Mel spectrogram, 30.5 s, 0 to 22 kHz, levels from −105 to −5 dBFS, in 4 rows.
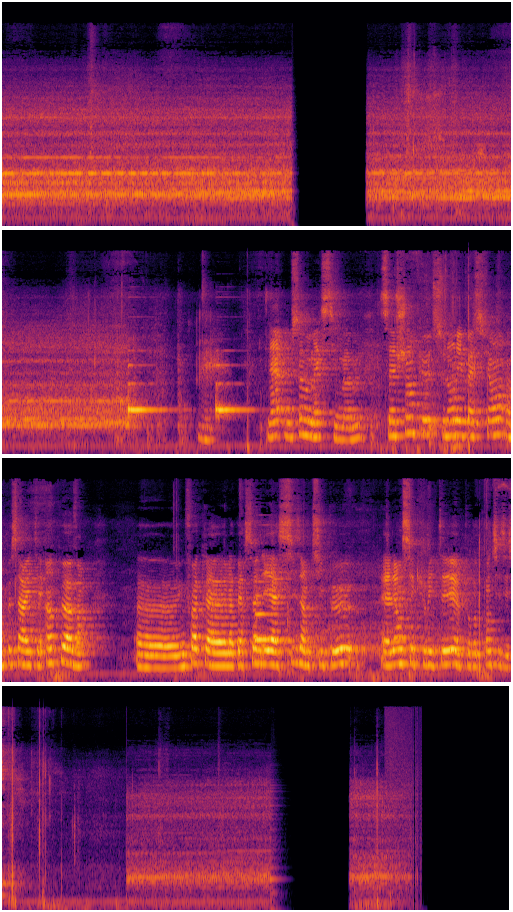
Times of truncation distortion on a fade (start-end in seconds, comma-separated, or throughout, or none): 28.64-30.52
